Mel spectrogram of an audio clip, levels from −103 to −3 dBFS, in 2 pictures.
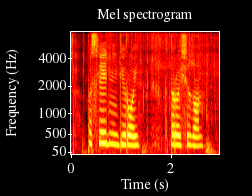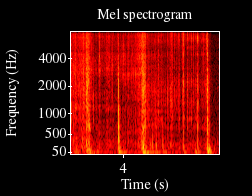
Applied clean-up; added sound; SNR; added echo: none; Tearing; 18 dB; none.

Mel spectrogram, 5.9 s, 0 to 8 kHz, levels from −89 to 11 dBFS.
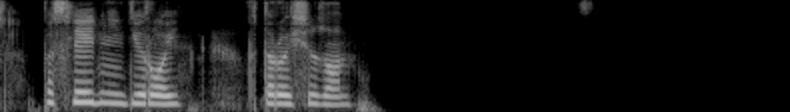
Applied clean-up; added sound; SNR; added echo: neural mask model Resemble Enhance denoiser.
